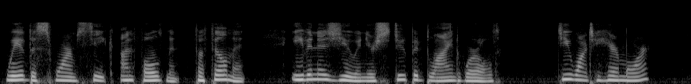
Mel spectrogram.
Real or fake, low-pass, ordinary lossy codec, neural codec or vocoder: real; 7.2 kHz; AAC, 48 kbps; none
